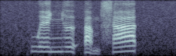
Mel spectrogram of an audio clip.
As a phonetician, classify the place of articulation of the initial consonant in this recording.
velar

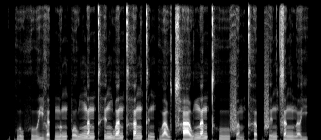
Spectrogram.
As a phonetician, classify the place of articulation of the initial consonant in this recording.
velar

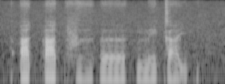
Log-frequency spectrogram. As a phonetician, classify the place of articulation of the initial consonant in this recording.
glottal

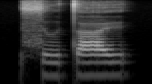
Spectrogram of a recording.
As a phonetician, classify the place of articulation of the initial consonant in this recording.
alveolar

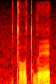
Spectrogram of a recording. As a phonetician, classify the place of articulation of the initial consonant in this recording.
alveolar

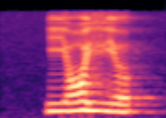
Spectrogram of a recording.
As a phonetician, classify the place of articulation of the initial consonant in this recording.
palatal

